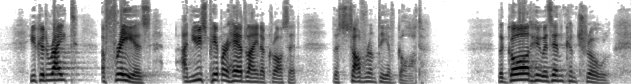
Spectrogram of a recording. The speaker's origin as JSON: {"language": "English", "town": "Belfast", "region": "Northern Ireland", "country": "United Kingdom", "tie": "born or raised there", "said": "when I was a little boy growing up in East Belfast, I lived in a little street."}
